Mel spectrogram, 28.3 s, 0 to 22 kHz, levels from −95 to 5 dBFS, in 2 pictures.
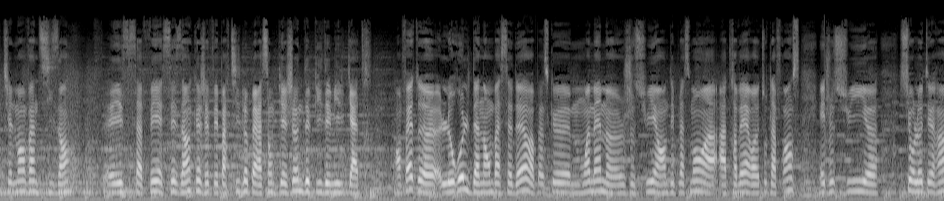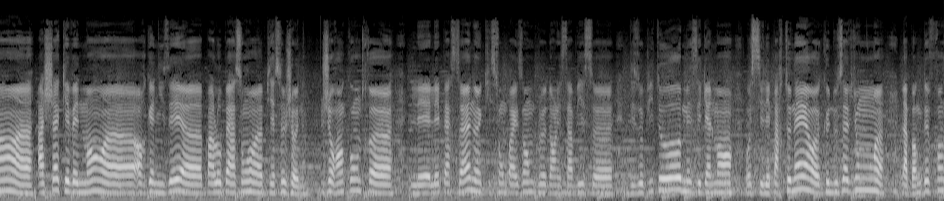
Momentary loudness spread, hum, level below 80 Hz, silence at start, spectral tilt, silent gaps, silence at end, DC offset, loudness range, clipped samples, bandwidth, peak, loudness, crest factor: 8 LU; none; -44 dBFS; 0 s; -5.5 dB/octave; none; 0 s; under 0.1%; 4 LU; under 0.1%; 15 kHz; -2 dBFS; -20 LUFS; 18 dB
